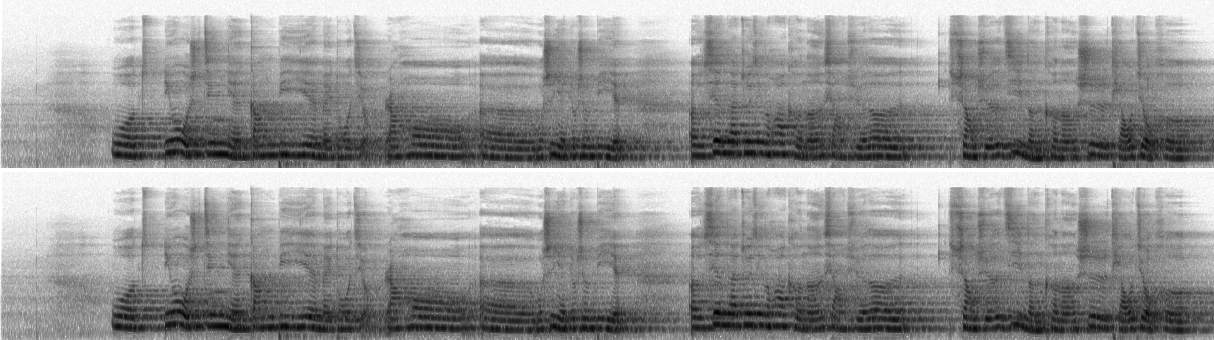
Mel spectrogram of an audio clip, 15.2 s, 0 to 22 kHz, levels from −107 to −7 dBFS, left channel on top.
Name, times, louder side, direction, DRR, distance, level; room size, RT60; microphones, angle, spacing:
voice 1, 1.4-1.7 2.1-8.2 8.6-11.3 11.9-14.8, equal, 5° right, 2 dB, 0.4 m, -18 dB
7.5 x 5.0 x 4.6 m, 3.0 s
head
